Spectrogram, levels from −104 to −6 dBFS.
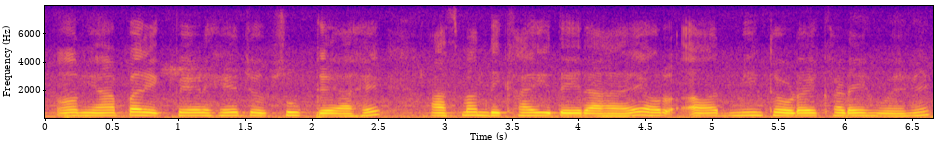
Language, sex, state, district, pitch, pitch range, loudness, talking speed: Hindi, female, Odisha, Khordha, 200 Hz, 190-210 Hz, -14 LUFS, 190 wpm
